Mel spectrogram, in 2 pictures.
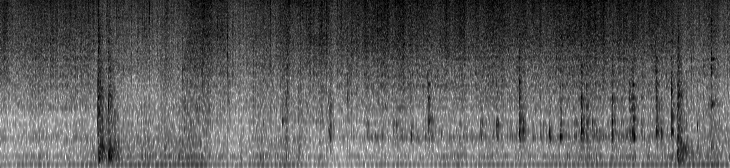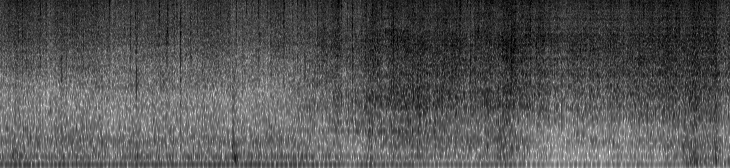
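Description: Sliced onions sizzling in oil in a non-stick frying pan over a gas flame, the pan shaken and stirred, with a few sharp knocks of pan and utensil. The sizzling turns brighter about two-thirds of the way through, where marinated pork slices go into the pan.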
